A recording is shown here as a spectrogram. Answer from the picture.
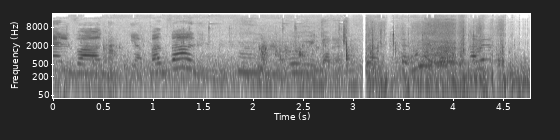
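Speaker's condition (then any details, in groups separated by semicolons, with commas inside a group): No condition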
